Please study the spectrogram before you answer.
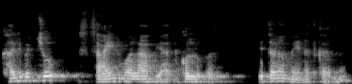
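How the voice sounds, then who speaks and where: A hoarse man teaching math to school students at a board, repeating steps and asking questions that he answers himself. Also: medium pitch, expressive, normal speed, dull audio. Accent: Hindi.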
